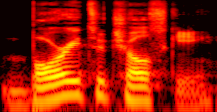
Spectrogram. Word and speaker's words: Bory Tucholskie: Number one, Bory Tucholskie, Poland. Pronounced Bo-ry Tu-chol-skie.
